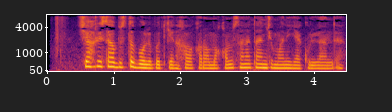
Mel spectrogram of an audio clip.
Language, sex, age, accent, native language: Uzbek, female, 18-24, Toshkent viloyati, Uzbek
